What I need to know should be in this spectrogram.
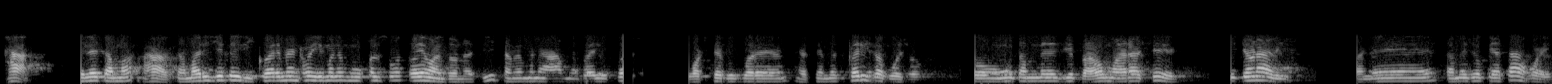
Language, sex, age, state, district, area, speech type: Gujarati, male, 60+, Gujarat, Surat, urban, conversation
